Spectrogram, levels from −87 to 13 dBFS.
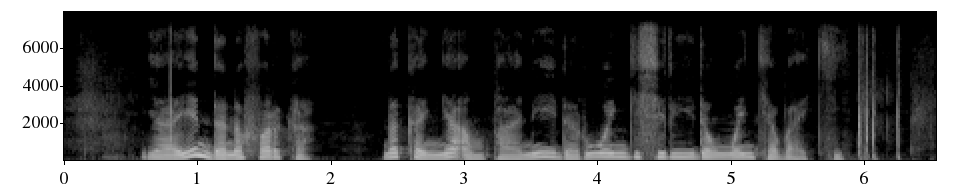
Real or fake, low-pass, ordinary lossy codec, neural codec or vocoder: real; 7.2 kHz; none; none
